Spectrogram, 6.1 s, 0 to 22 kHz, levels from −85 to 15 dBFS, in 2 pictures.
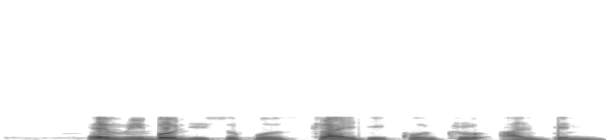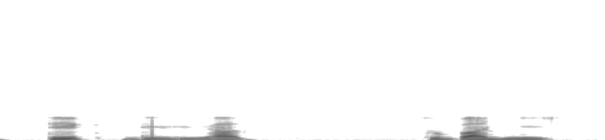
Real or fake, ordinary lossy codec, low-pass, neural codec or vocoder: fake; none; 3.6 kHz; vocoder, 22.05 kHz, 80 mel bands, WaveNeXt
